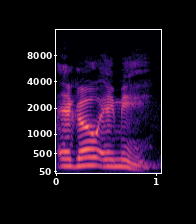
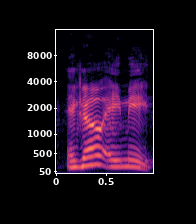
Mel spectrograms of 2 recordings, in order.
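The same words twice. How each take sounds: First: Ego eimi said in Greek, eh-go ay-mee; Greek words ego eimi. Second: Ego eimi said again with weight on Ego; Greek words ego eimi, repeated. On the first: Teaching a congregation: ego eimi said as Greek words. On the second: Teaching a congregation: Ego eimi repeated with emphasis. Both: Shown as a demonstration. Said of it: "it's these two words".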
